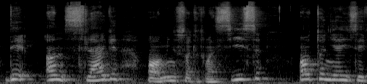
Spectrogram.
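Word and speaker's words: De Aanslag: Glass, Hanstra en 1959, L'assaut des attendez, en hollandais traditionnel, ça se prononce des Anslag en 1986, Antonia et ses fils en 1995 et Carateur sorti en 1997.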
